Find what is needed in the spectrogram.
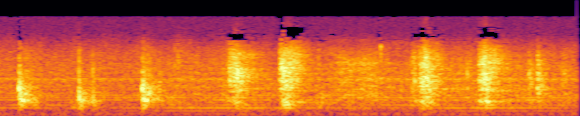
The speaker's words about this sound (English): Oh, the door, someone there.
